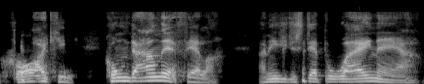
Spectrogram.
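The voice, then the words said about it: Put-on Australian accent. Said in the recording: “your Australian accent is so good.”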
